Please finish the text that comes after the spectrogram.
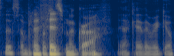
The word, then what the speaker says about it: plethysmograph: And it's it's described in the paper as vaginal, do you know how to pronounce this? Plethysmograph. Okay, there we go. Plethysmograph.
